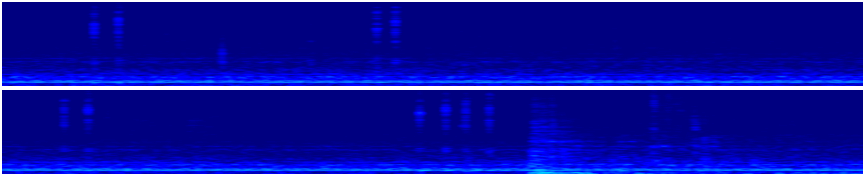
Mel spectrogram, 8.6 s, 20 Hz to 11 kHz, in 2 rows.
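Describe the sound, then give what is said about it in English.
Faint computer keyboard and mouse clicks, someone trying to press the right button. There are a few isolated taps and a short cluster of clicks over a steady low electrical hum, with no talking. “So what I've got on the screen there isn't quite right. 61 verse 10. And thank you to Christopher for reading this. Let me try and click the right button.”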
